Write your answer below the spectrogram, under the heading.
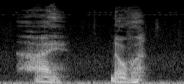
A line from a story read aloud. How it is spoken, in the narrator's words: I replied, my voice cracking slightly with emotion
